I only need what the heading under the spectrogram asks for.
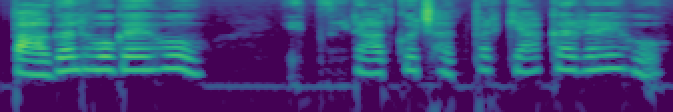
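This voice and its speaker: Woman reading a tender, lonely aunt: soft and coaxing, mellow, dry close mic. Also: high voice, fairly even intonation, a little slow, no room sound, pitched above the performer's own voice. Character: lonely, affectionate middle-aged aunt.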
